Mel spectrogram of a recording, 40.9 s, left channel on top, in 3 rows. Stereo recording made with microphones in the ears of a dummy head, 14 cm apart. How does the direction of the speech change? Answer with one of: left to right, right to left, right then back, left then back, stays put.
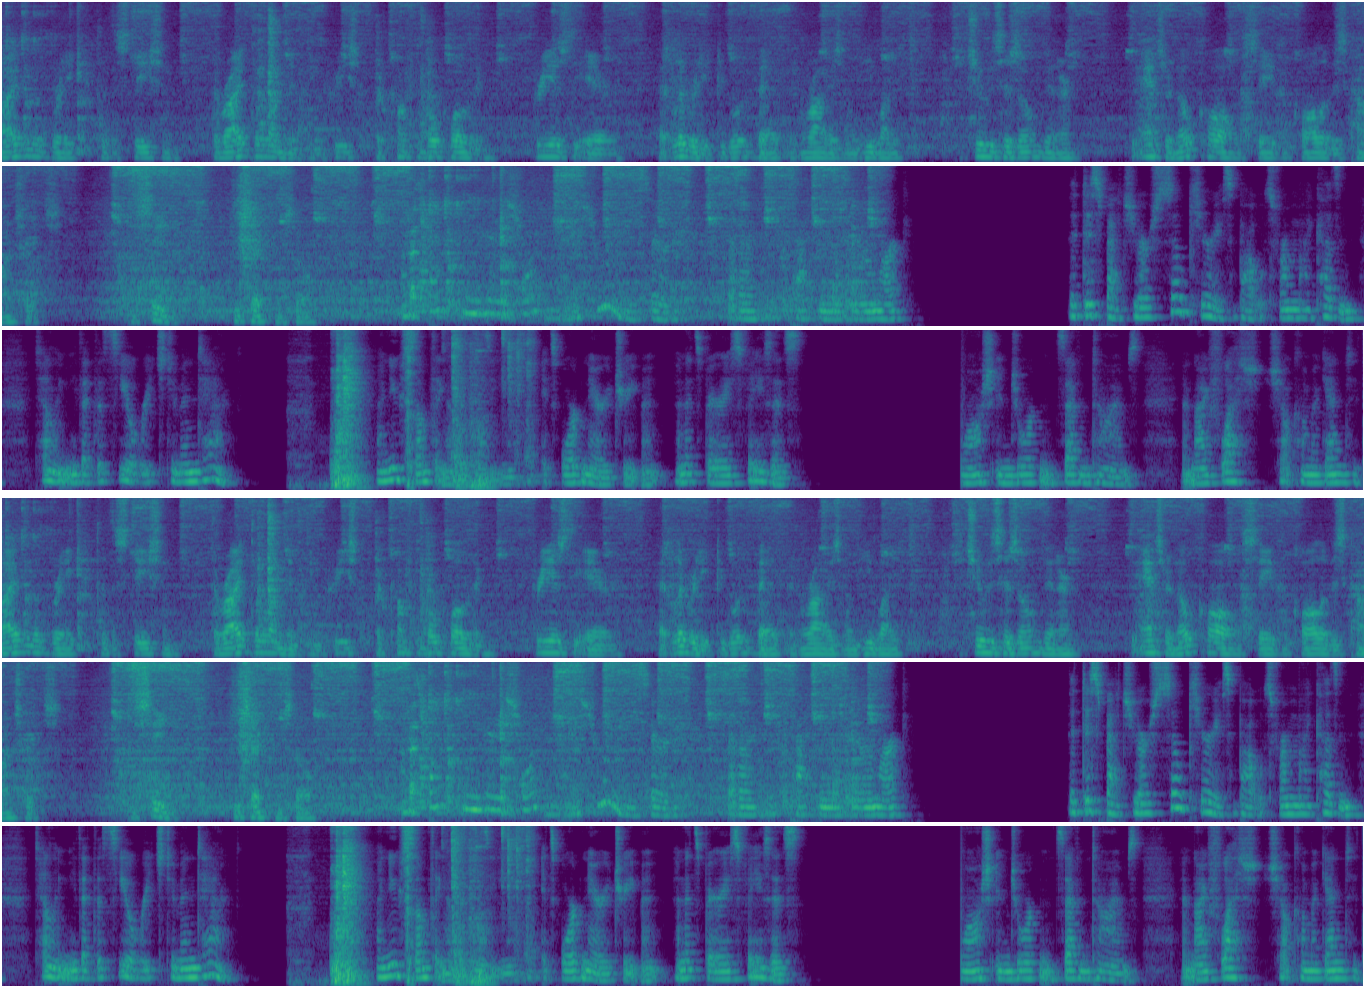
stays put.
